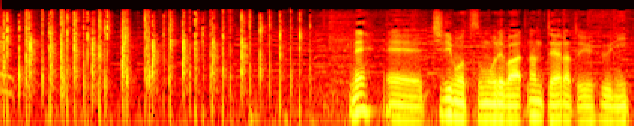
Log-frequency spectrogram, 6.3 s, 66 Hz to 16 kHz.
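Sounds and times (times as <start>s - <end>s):
small group clapping hands: 0.0s - 3.4s
speech: 3.5s - 6.3s.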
